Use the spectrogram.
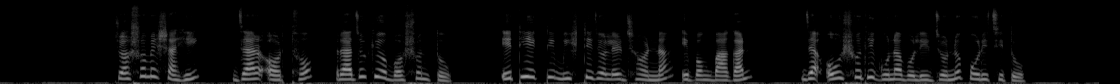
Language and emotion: Bengali, neutral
